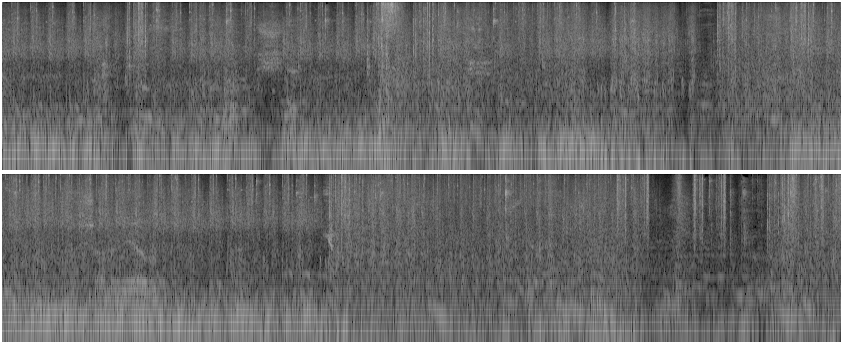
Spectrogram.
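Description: Rapid gunfire crackles and bangs in a game.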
